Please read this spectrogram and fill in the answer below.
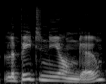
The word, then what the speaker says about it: Lupita Nyong'o: Well, the other ones, you have Lupita Nyong'o.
